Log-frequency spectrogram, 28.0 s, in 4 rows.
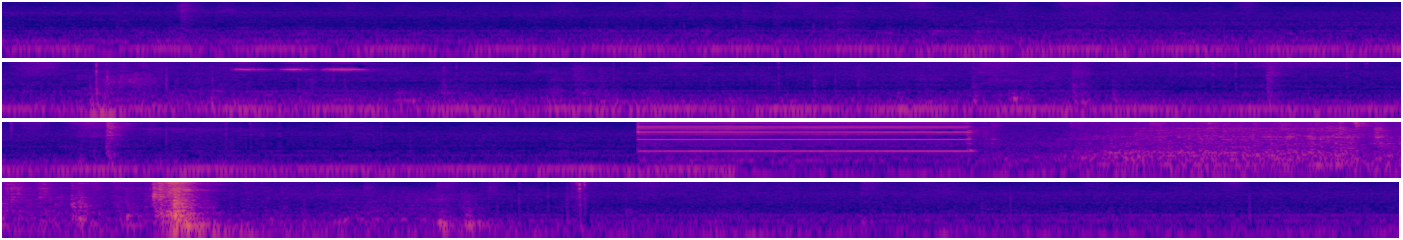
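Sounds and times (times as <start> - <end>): electric train hum: 0.0 - 27.9
door release beep: 17.2 - 19.0
sliding doors hissing open: 19.0 - 22.2.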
